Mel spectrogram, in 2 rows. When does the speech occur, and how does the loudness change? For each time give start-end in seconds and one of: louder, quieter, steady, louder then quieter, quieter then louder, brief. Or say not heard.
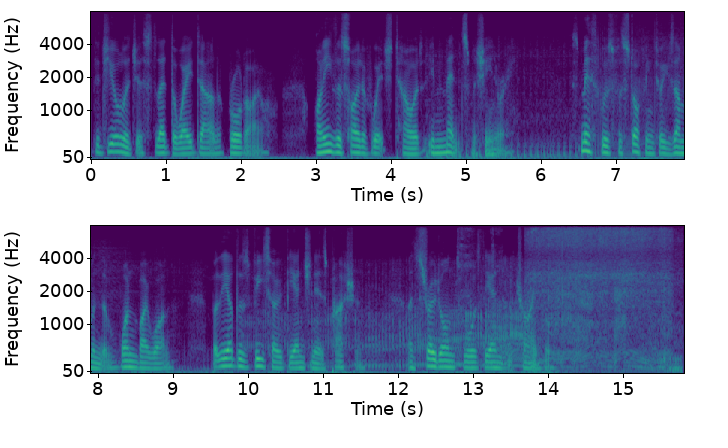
0.1-14.2 steady.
